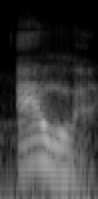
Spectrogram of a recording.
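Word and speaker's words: الله: deus na cultura islâmica mas eles não falam elo a pronúncia de hoje é ala ala ala houve uma modificação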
